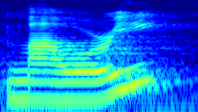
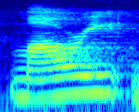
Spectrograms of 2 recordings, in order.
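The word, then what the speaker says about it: Māori: I had to actually look it up, and Maori, I believe is how you say it, Maori, so I apologize if I'm, like, fucking that shit up.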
